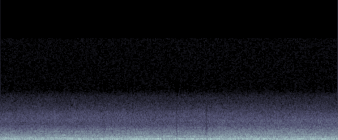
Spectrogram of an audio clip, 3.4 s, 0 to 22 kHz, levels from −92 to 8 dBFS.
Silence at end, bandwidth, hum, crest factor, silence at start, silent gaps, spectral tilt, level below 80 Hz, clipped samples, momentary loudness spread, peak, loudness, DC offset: 0 s; 7.2 kHz; none; 14 dB; 0 s; none; -9 dB/octave; -50 dBFS; under 0.1%; 2 LU; -12 dBFS; -26 LUFS; under 0.1%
